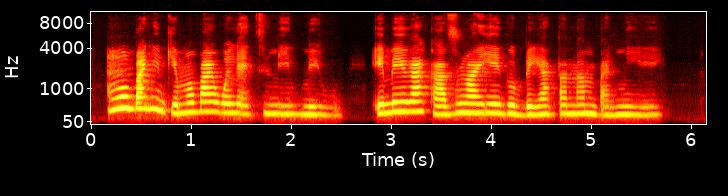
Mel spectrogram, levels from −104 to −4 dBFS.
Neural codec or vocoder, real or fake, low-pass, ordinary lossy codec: autoencoder, 22.05 kHz, a latent of 192 numbers a frame, VITS, trained on one speaker; fake; none; none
